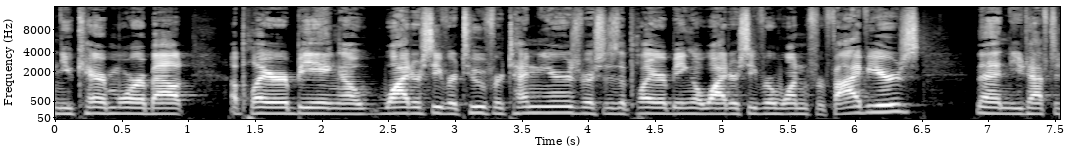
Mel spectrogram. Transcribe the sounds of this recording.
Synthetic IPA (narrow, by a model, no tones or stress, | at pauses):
njɨkʰɛɹmɔɹɨbaʊɾ | ʔəpʰl̥eɪə˞biɪ̃ŋəwaɪd̚ɹɨsivə˞tʰʉfə˞tʰɛ̃njɪɹzvɜ˞sɨzɨpʰl̥eɪə˞biɪ̃ŋəwaɪd̚ɹɨsivə˞wʌ̃nfə˞faɪvjɪɹz | ðɨ̃njɨd̚hæftɨ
